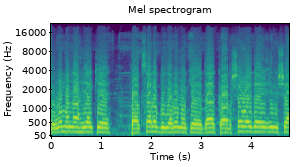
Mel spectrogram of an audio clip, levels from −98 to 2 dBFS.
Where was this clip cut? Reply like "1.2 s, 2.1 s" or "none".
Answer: none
